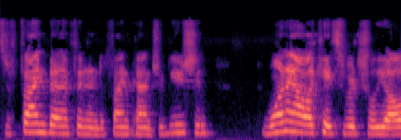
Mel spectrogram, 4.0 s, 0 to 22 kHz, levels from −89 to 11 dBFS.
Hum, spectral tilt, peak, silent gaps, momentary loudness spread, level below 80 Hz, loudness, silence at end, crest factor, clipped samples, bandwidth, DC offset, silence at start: none; -3.5 dB/octave; -4 dBFS; none; 12 LU; -66 dBFS; -18 LUFS; 0 s; 14 dB; under 0.1%; 12.5 kHz; under 0.1%; 0 s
